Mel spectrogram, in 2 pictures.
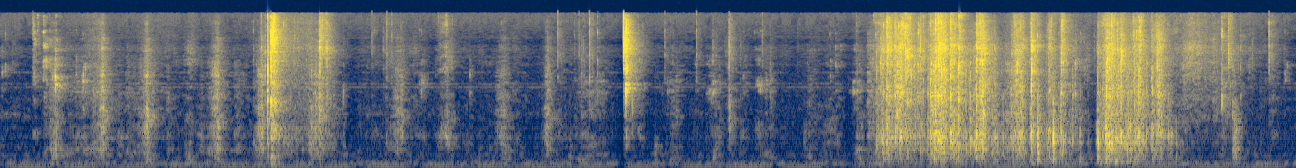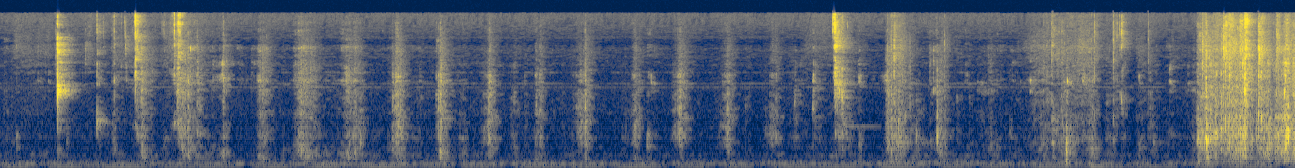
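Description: Chewing and crunching of thin, crisp Ritz Cheese Crispers crackers, as many short, irregular crackles, with a louder rustle lasting a few seconds about a third of the way in.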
